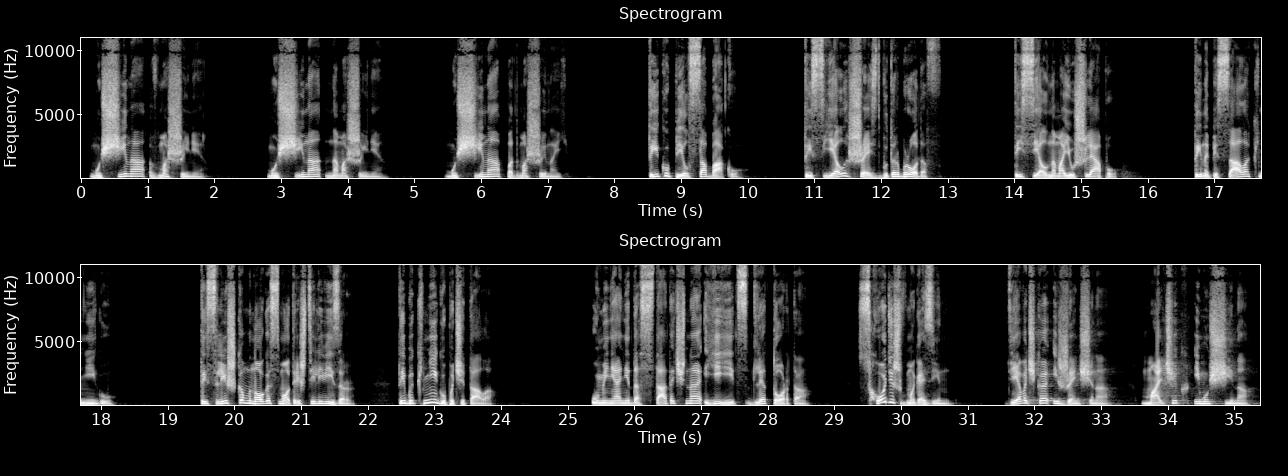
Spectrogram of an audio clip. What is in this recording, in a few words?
Teaching Russian Pronunciation Articulation; Rosetta Stone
